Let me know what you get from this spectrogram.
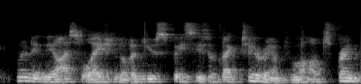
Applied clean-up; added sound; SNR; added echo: neural mask model DeepFilterNet 3.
